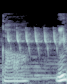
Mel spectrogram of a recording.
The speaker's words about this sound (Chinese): 呃，您听树上的小鸟叫了那么起劲儿呢。 嗯，春天啦，天气好，它们当然开心啊。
